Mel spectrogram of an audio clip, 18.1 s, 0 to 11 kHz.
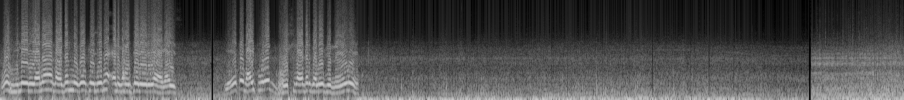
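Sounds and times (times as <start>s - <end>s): motorcycle engine running: 6.7s - 18.0s
wind buffeting microphone: 6.7s - 18.0s.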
